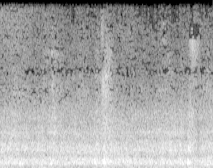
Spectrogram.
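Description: A steady, close train rumble fills the whole moment, a dense low roar with faint rhythmic clatter and no change in loudness. No one speaks.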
